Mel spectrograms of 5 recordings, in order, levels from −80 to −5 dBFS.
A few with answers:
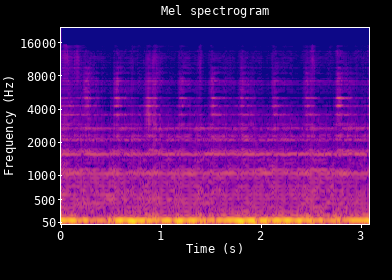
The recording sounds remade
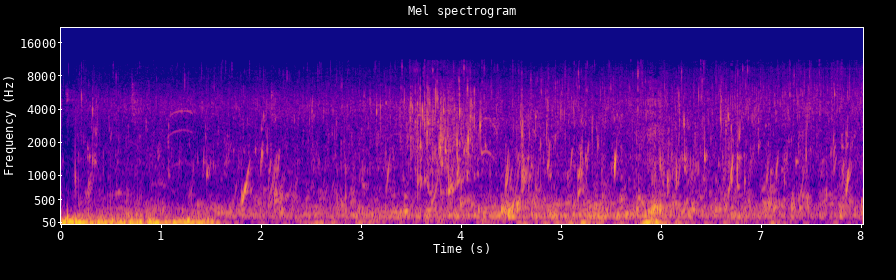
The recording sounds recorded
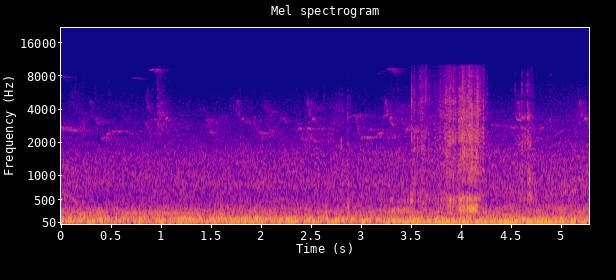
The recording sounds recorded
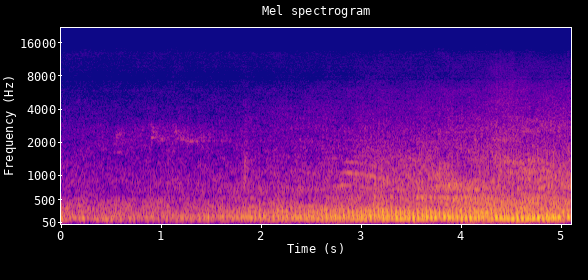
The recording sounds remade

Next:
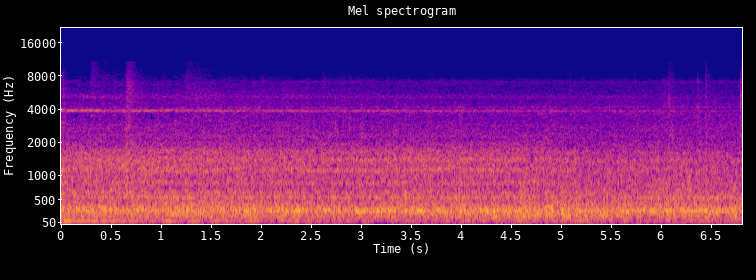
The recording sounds remade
